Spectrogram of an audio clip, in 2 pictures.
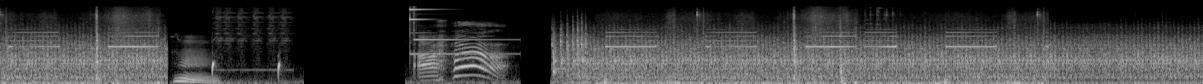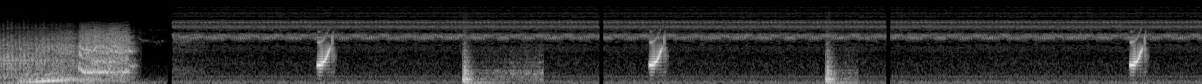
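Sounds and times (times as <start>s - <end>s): crickets and insects chirping: 13.5s - 24.0s.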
